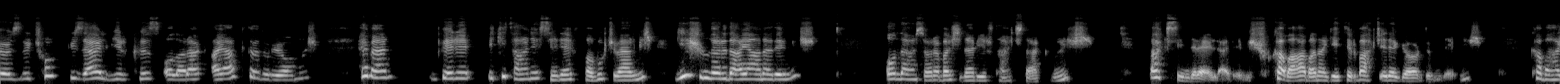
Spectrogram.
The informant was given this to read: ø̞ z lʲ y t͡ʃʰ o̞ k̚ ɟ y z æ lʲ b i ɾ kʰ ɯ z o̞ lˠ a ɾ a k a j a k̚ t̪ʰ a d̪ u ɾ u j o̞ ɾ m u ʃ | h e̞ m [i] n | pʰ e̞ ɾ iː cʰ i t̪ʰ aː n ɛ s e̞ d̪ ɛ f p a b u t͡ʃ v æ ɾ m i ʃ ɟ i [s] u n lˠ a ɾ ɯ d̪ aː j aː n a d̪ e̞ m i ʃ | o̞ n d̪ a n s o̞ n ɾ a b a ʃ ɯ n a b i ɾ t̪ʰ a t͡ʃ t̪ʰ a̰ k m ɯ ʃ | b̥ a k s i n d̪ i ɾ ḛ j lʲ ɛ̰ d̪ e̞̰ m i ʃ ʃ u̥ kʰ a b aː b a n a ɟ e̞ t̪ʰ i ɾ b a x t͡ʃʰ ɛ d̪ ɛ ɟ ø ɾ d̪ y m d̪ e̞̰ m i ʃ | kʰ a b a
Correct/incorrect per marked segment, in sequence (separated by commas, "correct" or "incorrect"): incorrect, incorrect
